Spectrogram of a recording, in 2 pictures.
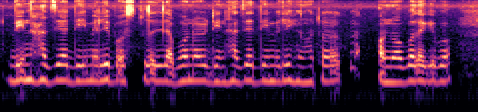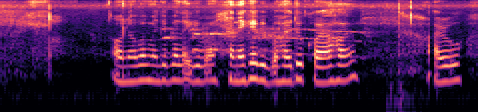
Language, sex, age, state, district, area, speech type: Assamese, female, 18-30, Assam, Sivasagar, rural, spontaneous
